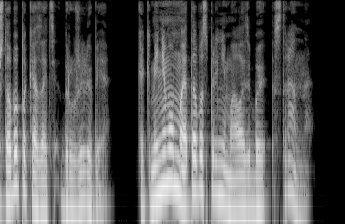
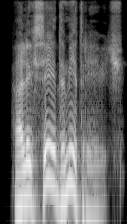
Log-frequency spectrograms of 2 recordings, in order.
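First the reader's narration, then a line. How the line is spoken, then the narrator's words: Steely, commanding fatherly voice. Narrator (Russian): стальным голосом ответил отец Всеволода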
